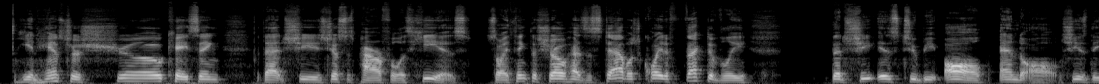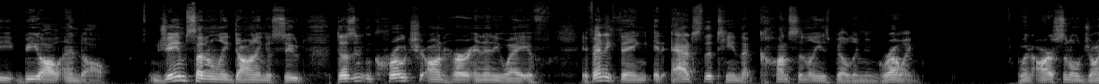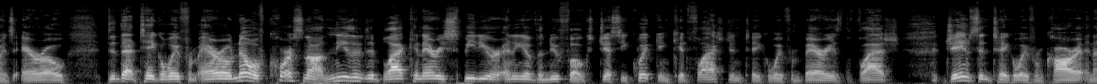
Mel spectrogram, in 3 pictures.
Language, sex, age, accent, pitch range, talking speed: English, male, 30-49, American, 100-135 Hz, 195 wpm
